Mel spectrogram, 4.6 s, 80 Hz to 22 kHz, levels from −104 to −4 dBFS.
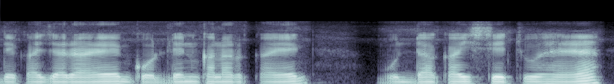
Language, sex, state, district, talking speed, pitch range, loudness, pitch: Hindi, male, Tripura, West Tripura, 155 wpm, 105-110 Hz, -19 LUFS, 105 Hz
